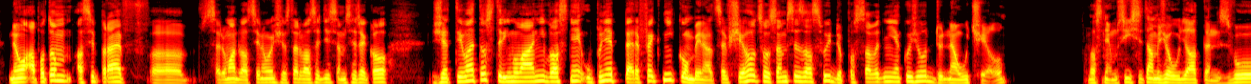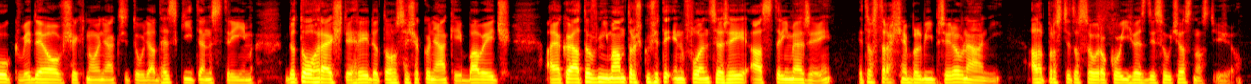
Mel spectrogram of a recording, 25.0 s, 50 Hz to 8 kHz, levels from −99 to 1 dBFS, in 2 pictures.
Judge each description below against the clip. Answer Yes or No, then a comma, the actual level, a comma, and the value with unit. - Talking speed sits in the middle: No, fast, 200 wpm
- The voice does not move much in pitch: No, average, 3.8 semitones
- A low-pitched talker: Yes, low, 120 Hz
